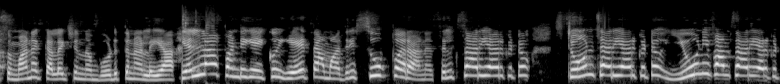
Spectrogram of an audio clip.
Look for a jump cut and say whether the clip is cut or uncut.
cut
